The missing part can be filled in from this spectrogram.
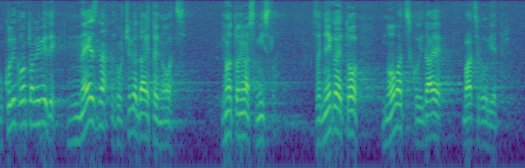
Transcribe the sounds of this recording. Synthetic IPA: ukolikoont̪oneʋid̪ine̞znazbokt͡ʃe̞ɡad̪aːje̞t̪aːjno̞ːʋat̪s | iond̪t̪o̞nemasmiːslˠa̰ | z̥aɲe̞ɡajet̪o̞ːno̞ʋat̪sko̞jid̪aːje̞bat̪siɡauʋjet̪ɾ

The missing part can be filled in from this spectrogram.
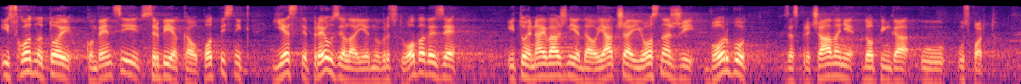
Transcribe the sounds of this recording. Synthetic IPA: isxo̞d̪no̞t̪o̞jko̞nʋe̞nt̪sijisr̩bijakao̞po̞t̪̚pisnik | je̞st̪e̞pɾe̞uze̞laje̞d̪nuvr̩st̪uo̞baʋe̞ze̞ | it̪o̞ːje̞naːjʋaʒnije̞d̪ao̞jat͡ʃaio̞snaːʒibo̞ɾbu | zaspɾe̞t͡ʃaːʋaɲe̞d̪o̞piŋɡaː | spo̞ɾt̪u̥

